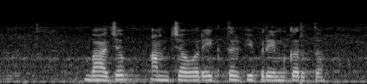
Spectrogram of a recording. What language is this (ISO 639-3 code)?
mar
